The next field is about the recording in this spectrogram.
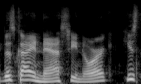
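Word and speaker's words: Gnasty Gnorc: But Nasty Nork, ooh, it's got a stink to it. I love that it's spelled with a G. Yeah, both Nasty and Nork are spelled with G's. Silent Oh my G's.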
